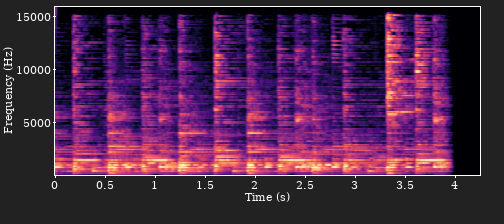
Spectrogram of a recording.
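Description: Banjo playing a fast run of picked notes, several to the second, that stops abruptly.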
